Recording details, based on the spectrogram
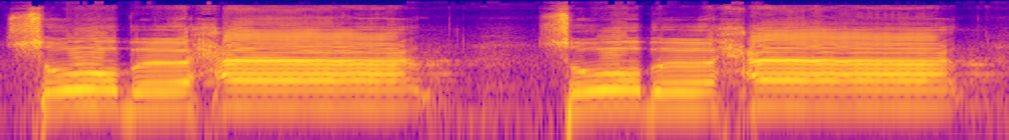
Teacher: صوب، اس کو بالکل صب اس طرح نہیں پڑھنا، صوب۔ اور ہا کے اوپر کھڑا زبر ہے، ایک الف کی مقدار اس کو اوپر کھینچیں گے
